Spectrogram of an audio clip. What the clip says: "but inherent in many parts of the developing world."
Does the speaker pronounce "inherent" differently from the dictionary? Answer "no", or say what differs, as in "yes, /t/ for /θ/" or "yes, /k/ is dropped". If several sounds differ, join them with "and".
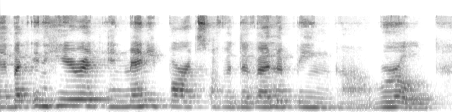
no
